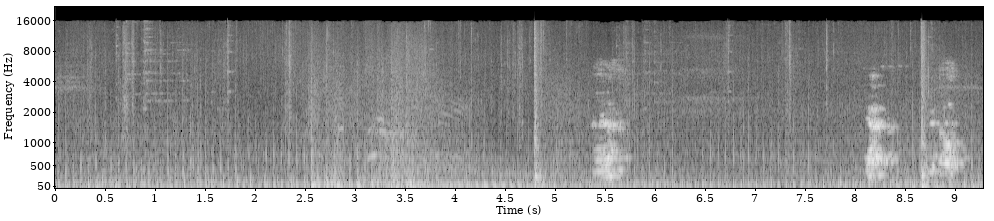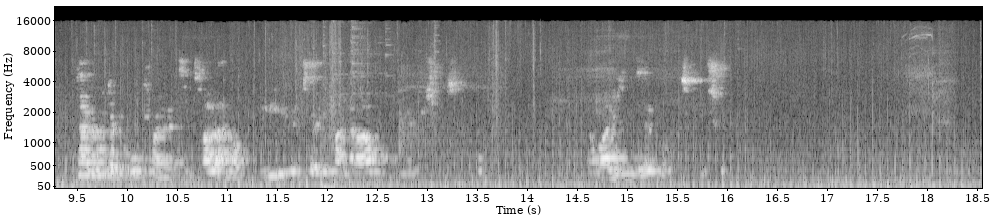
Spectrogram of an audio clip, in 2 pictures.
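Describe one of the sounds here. A helicopter's rotor thuds steadily overhead.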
